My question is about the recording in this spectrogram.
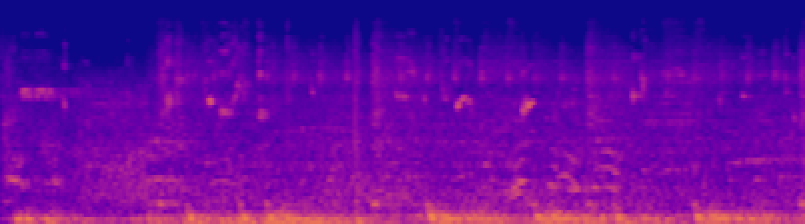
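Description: Game sound in a basketball arena: a basketball bouncing on the hardwood court, with a few short high squeaks over a steady crowd rumble.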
